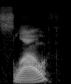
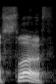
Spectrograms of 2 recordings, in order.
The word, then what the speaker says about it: sloth: Sloath is not slouth. Oh, sloth. Like cloak. You wouldn't say clouk. It's cloak.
